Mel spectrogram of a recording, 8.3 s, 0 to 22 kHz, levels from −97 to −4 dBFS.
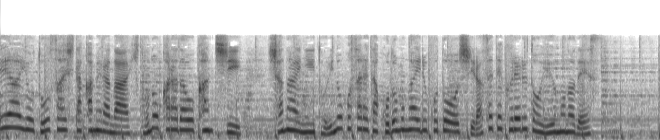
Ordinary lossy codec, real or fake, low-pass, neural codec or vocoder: none; real; none; none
